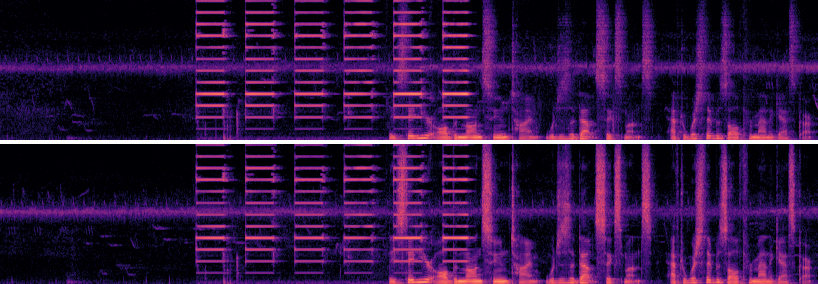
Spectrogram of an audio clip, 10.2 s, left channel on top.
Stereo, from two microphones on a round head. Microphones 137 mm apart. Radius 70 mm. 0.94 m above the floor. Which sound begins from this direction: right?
A man speaking, at 4.9 s.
